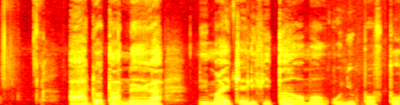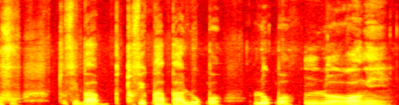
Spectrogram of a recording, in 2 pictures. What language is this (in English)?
Yoruba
